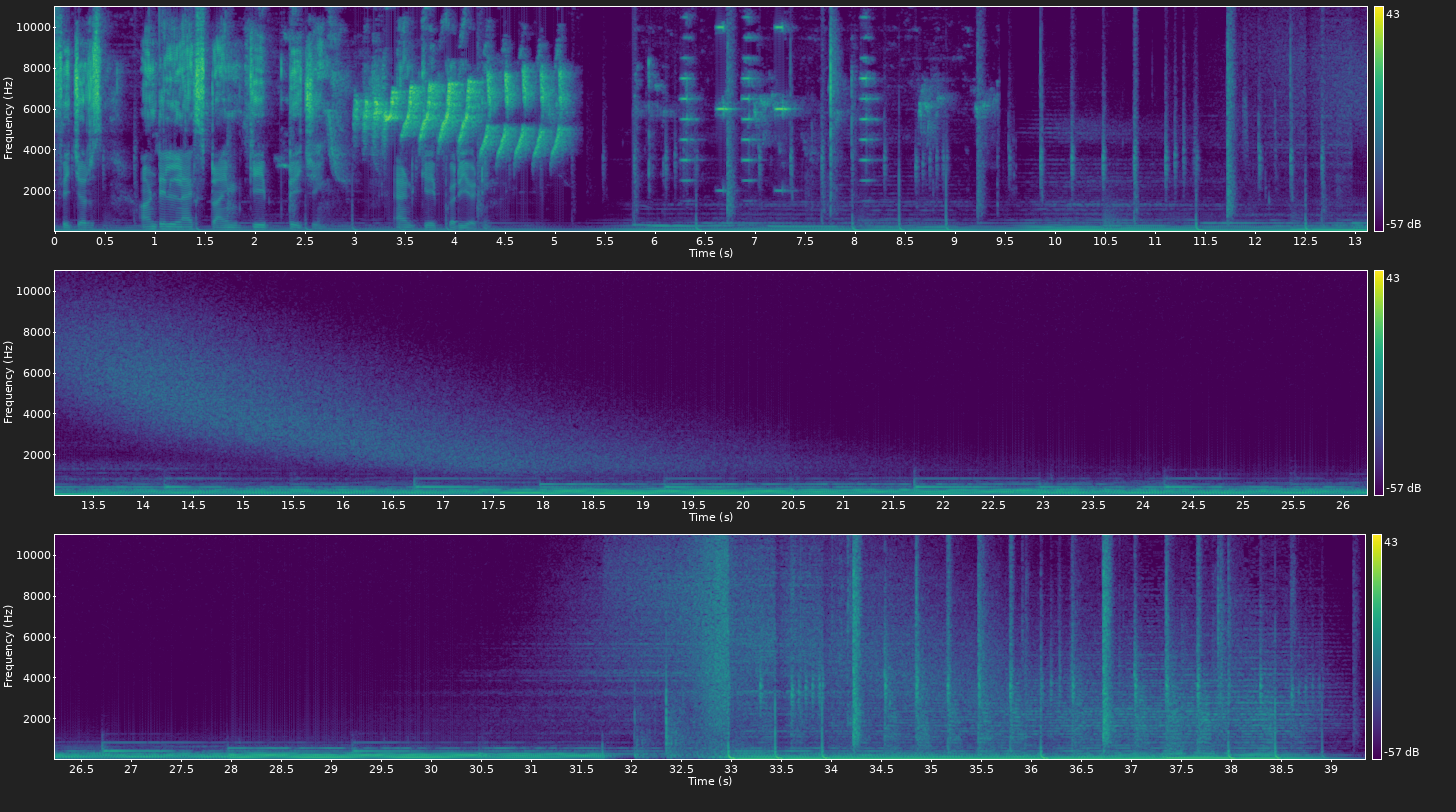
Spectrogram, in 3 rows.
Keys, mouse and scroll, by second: 1.2 click, 2.3 right click, 3.6 click, 6.1 Return, 6.1 click, 6.2 right click, 6.3 click, 7.0 right click, 7.1 click, 7.3 End, 7.4 Home, 7.5 Page_Down, 7.6 Page_Up, 7.6 click, 7.8 Num_Lock, 7.9 click, 8.0 Num_Lock, 8.3 click, 8.4 Num_Lock, 8.6 Scroll_Lock, 8.7 right click, 8.8 click, 9.2 Caps_Lock, 9.2 right click, 9.3 click.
